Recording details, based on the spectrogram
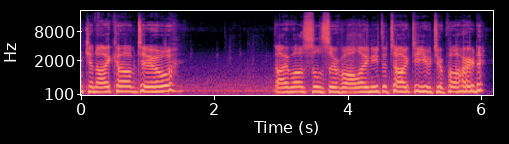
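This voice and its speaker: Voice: medium pitch, flat delivery, slow pace, a little hiss or hum. A streamer giving casual, jokey commentary over a game.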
